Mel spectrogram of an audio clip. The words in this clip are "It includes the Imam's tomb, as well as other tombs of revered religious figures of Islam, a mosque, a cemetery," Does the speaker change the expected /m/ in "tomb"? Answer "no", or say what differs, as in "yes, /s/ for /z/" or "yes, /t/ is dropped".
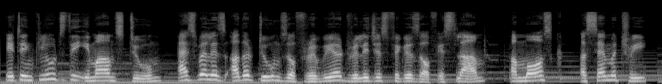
no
